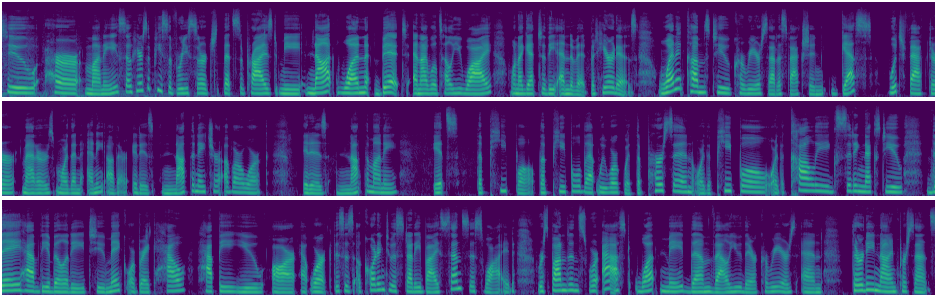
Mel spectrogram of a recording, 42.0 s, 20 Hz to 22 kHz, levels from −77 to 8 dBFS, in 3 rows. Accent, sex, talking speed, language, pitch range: American, female, 165 wpm, English, 170-215 Hz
